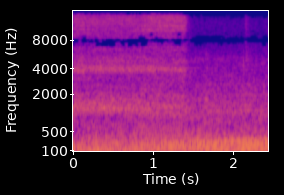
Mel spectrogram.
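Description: Aerosol can of hornet spray hissing in a steady jet, stopping abruptly about one and a half seconds in.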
